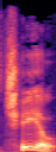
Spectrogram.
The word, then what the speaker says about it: chia: I don't think I've ever heard anyone pronounce it Chia Seeds. Look, it's Chia so far as I know.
